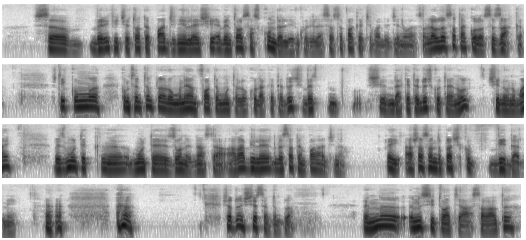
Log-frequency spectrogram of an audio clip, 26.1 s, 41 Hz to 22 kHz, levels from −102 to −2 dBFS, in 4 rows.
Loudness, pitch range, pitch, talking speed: -25 LUFS, 105-130 Hz, 115 Hz, 165 wpm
